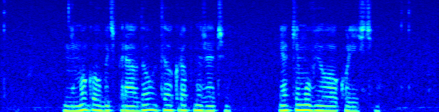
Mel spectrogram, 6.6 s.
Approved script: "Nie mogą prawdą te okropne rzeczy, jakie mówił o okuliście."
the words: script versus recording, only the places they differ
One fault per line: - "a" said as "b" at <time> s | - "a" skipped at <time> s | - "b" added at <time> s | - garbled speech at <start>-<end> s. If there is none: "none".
- "być" added at 1.6 s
